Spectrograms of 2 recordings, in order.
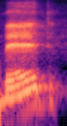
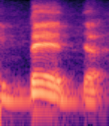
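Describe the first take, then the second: First: The word ends cleanly on the d sound. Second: A short vowel is added after the final d. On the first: "instead of saying bed" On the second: "they say bed"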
